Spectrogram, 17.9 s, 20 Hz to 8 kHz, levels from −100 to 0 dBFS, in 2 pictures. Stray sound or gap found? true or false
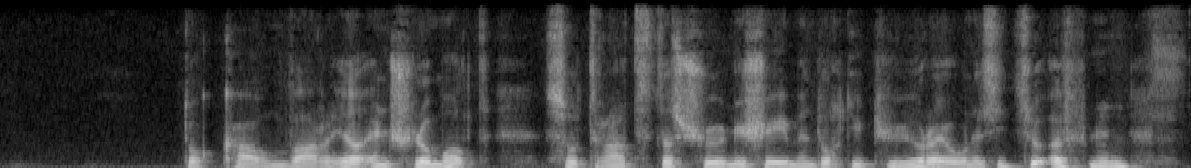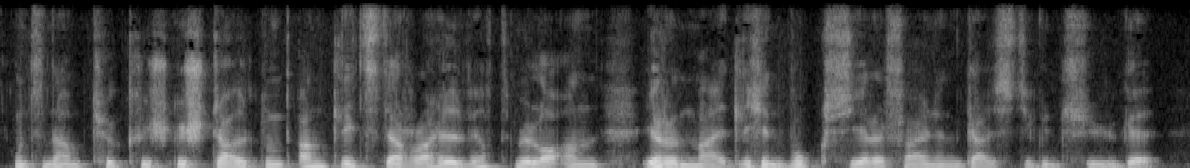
false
